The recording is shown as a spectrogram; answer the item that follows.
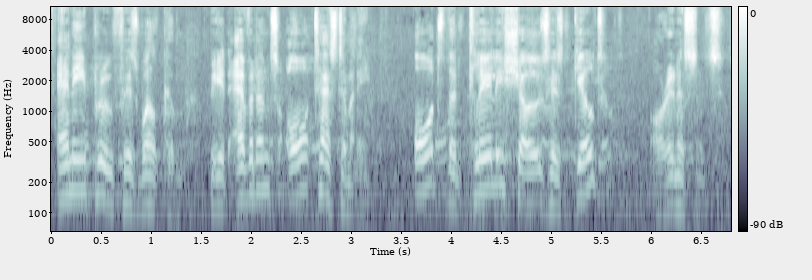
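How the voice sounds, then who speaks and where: An actor playing a stern, formal court official in a fantasy video game, using measured archaic diction. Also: male voice, a little high, animated, a little hiss or hum, lightly acted. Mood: grave, formal.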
